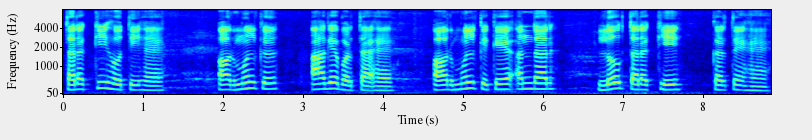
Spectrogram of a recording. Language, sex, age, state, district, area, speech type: Urdu, male, 18-30, Bihar, Purnia, rural, spontaneous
